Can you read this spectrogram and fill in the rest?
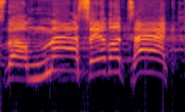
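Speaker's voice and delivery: slow, drawn-out hype on massive; dramatic announcer. Acted. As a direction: stretch massive like a TV pitchman. Announcer hyping a weapon.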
